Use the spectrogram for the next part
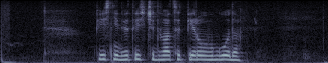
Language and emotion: Russian, neutral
